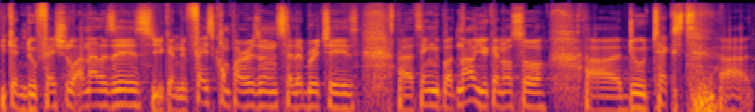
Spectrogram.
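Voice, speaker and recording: Gravelly man giving a tech talk. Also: medium pitch, fairly even intonation, moderate pace, hardly any pauses, fairly bright tone. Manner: hesitant, many fillers and restarts. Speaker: tech conference speaker. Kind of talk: live technical presentation. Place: conference hall.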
